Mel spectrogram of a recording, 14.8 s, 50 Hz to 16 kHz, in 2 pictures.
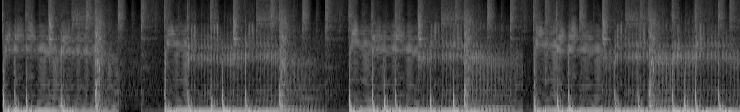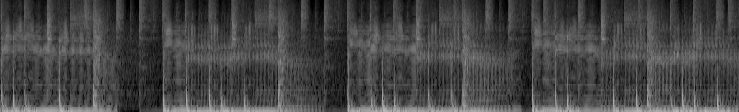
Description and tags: now beat synth 5
These sounds are from a new pack ive started of tracks i've worked on in 2015.
From dubstep to electro swing, full sounds or just synths and beats alone.
Have fun,
Bass, beat, Dance, Dj-Xin, Drum, Drums, EDM, Electro-funk, House, loop, Minimal, Sample, swing, Synth, Techno, Trippy, Xin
